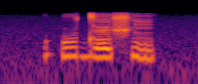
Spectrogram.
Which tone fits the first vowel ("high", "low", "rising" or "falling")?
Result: high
